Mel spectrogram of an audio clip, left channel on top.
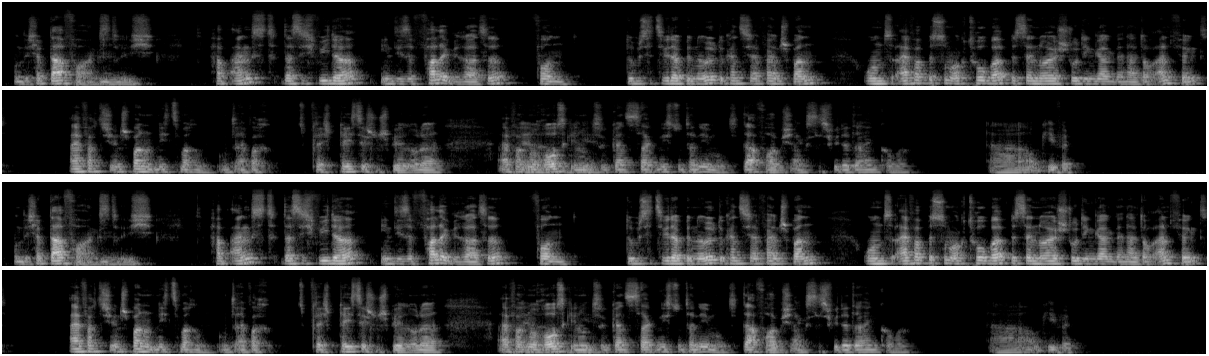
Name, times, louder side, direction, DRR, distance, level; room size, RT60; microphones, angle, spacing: voice 1, 0.1-1.5 2.1-5.0 5.3-5.7 6.2-8.2 8.6-12.1 12.7-14.7 15.1-21.1, right 2 dB, 20° right, 0.5 m, -26 dB
voice 2, 1.0-1.4 17.2-18.0 21.9-22.7, left 3 dB, 85° left, 0.8 m, -34 dB
2.3 x 2.3 x 2.5 m
head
